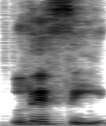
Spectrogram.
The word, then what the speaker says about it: Lissy: How do you say it? Lizzy. Lissy.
